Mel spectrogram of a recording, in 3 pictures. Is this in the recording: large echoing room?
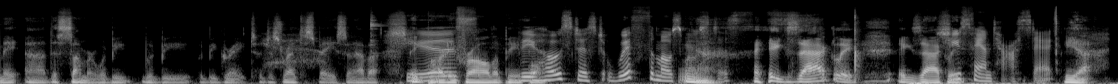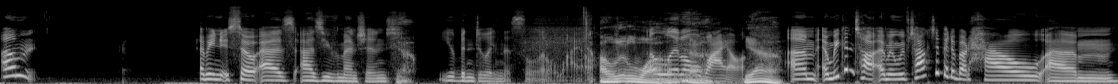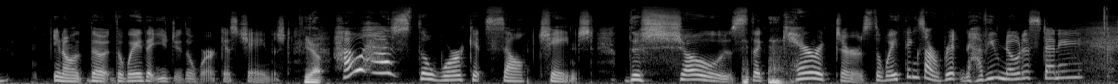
no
